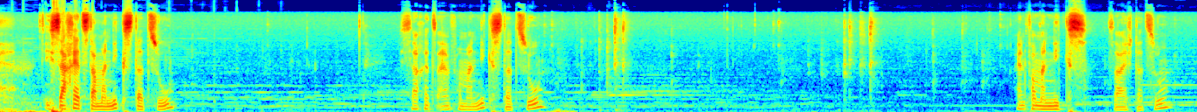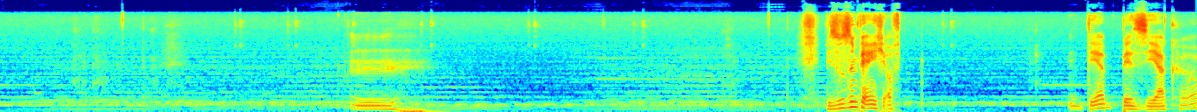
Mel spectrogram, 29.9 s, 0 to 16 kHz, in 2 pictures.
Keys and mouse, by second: 0.6-1.8 middle drag, 3.0-8.2 drag, 10.4 KP_Enter, 13.7-14.4 middle drag, 15.5-17.5 middle drag, 17.5-20.6 drag, 21.2 click, 23.6 middle click, 24.6 middle click, 24.8 click, 24.9-26.8 middle drag, 27.5-28.3 middle drag, 28.5 middle click, 28.8-29.4 middle drag.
